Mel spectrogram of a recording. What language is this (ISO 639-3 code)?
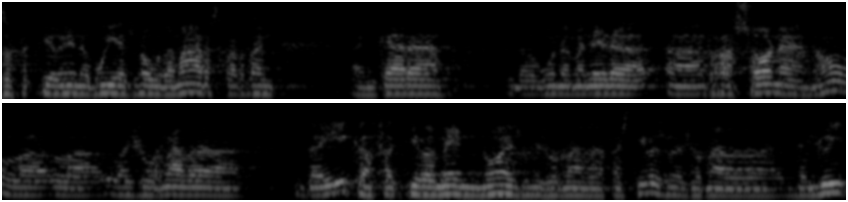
cat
